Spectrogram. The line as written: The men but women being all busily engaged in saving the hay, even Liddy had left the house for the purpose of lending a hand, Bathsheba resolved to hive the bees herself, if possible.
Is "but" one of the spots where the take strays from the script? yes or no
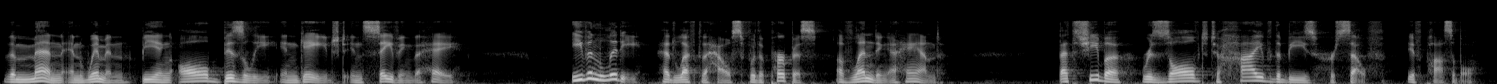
yes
